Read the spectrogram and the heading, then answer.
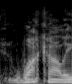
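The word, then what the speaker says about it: Nwakali: But we've got Michael Devlin in, Sam Cosgrove, Niles back, Chidi Nkwali has come in. Sorry, Wakali, you've got to drop indeed the N when you pronounce it.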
